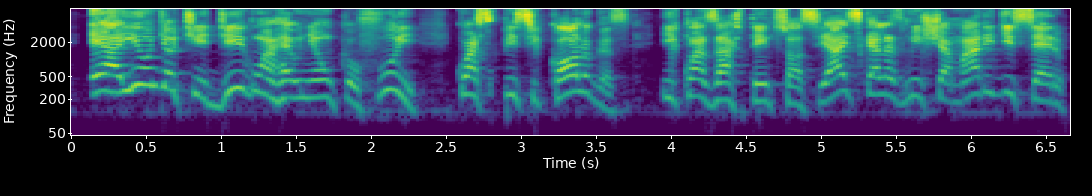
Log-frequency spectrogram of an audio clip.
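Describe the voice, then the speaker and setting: A man speaks at a moderate pace in a high voice with very wide pitch swings. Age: 60s. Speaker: politician. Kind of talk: interview. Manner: animated.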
